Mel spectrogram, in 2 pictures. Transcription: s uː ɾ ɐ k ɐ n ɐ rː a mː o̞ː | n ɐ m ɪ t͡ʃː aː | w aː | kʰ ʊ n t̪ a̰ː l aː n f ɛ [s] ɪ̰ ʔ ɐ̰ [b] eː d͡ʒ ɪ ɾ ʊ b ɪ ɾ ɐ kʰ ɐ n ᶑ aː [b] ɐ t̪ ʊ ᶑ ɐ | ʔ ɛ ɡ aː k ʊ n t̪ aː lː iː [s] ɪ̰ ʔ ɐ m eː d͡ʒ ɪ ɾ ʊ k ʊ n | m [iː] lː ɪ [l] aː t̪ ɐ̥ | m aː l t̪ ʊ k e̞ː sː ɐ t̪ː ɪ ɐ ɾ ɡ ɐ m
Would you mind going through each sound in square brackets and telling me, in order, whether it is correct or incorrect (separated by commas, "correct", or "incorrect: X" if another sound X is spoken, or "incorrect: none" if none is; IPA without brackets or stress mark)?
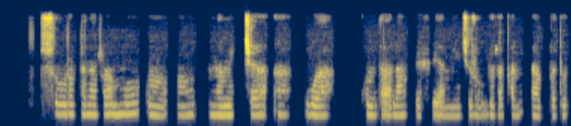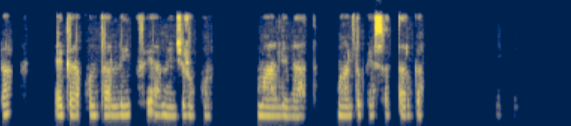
incorrect: f, incorrect: m, incorrect: bː, incorrect: f, incorrect: aː, correct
